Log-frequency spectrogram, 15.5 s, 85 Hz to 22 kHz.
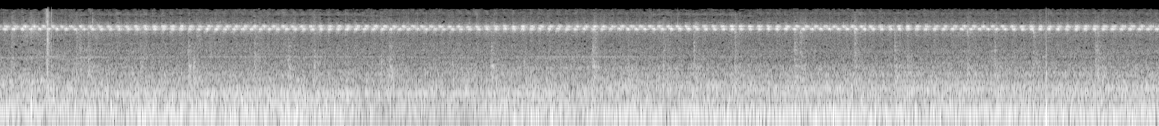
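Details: Night-time cricket sound captured with a Samsung Galaxy S4: an unbroken shrill trill pulsing rapidly and evenly, with a soft background hum and a few faint clicks.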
